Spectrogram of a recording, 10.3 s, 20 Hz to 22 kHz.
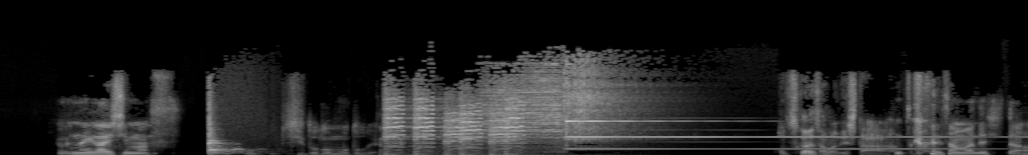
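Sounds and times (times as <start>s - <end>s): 
speech: 0.6s - 4.2s, 7.8s - 10.2s
mobile phone ringing with a bright electronic melody: 5.6s - 7.1s.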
